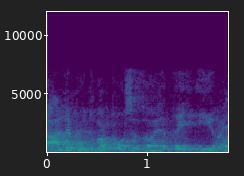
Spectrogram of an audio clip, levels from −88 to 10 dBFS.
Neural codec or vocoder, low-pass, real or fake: codec, 16 kHz, 2 kbps, FunCodec, trained on Chinese and English, 25 frames a second; 7.2 kHz; fake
